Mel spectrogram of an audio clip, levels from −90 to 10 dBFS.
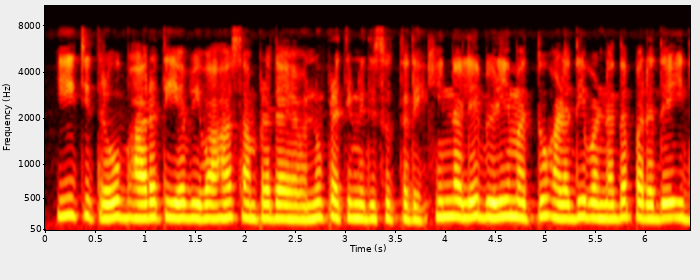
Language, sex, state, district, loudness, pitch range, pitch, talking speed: Kannada, female, Karnataka, Bidar, -14 LUFS, 210-225 Hz, 215 Hz, 120 wpm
